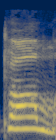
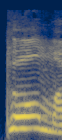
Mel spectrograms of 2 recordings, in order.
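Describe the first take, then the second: First: The vowel is an open 'ah' sound. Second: The vowel is a rounded 'oh' sound. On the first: "இதை நம்ம வந்து டாம் அப்படின்னு படிச்சிடக்கூடாது" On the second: "டோம் அப்படின்னு படிச்சிடக்கூடாது"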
